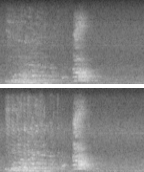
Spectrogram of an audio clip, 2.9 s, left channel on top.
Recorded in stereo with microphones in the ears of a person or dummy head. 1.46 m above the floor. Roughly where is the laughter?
Right.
